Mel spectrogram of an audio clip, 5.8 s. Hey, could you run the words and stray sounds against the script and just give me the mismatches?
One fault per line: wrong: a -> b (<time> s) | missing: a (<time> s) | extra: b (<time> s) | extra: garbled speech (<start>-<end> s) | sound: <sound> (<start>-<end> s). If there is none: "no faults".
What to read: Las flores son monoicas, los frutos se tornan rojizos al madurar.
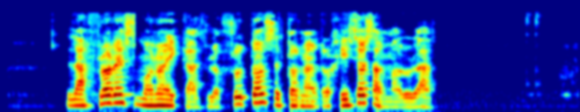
missing: son (1.3 s)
